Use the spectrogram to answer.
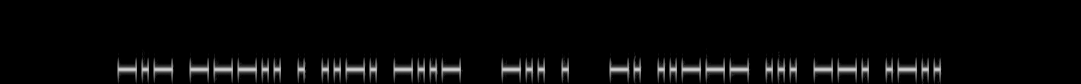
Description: Morse code, heard as a keyed tone, about 19 wpm, 700 Hz. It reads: K8EFX DE N2SGL
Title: USA Callsign DE Callsign - 5 Characters - 20wpm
